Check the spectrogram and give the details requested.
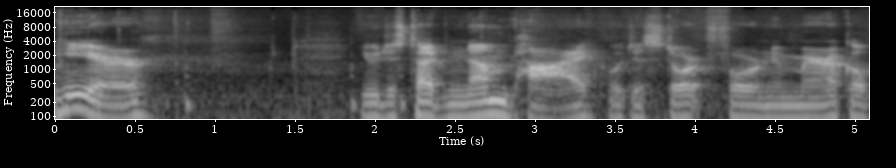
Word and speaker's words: NumPy: short for numerical Python, N-U-M-P-Y, NumPy. It is not NumPy. Nothing will frustrate me faster than you thinking you can mispronounce things just because you don't know how they're pronounced. It is NumPy.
